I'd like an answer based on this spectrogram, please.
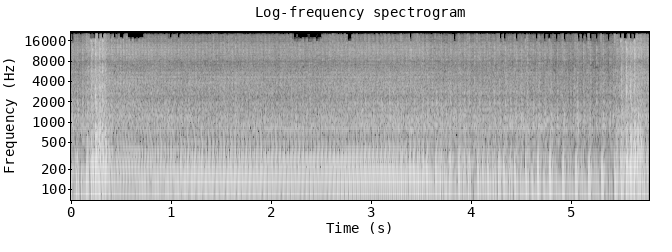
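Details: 2005 Honda CRF150F, a former no-start that then ran high without idling (a carb issue), after valve adjustment and carburetor tune-up, carb being adjusted: putters steadily at fast idle, then blippy as the throttle is worked; starts and runs cleanly.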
